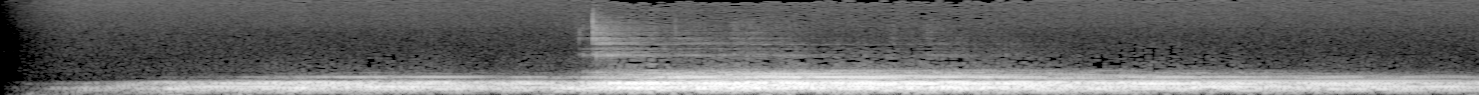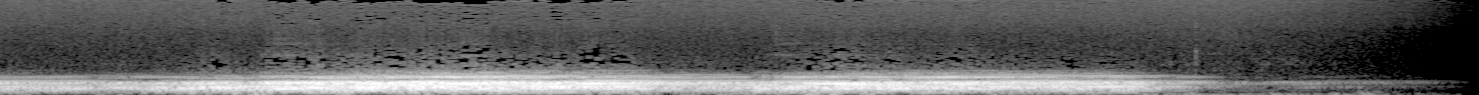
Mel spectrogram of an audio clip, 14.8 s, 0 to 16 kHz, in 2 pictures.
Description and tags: Spring Drum (3)
slow shake of spring drum
drumhead, spring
